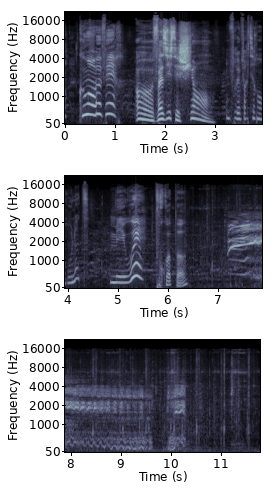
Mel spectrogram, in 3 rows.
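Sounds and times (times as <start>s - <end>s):
speech: 0.0s - 6.5s
horse hooves clip-clopping at a walking rhythm: 5.6s - 11.7s
horse whinny with bright wavering harmonics: 7.2s - 10.4s.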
